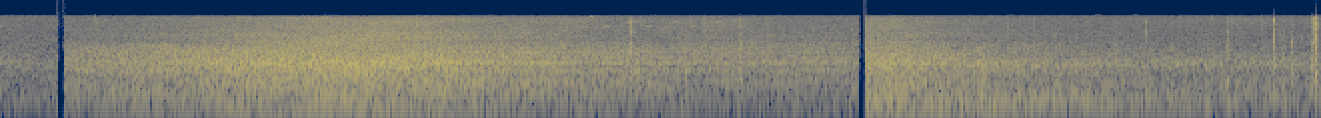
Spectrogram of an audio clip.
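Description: Car traffic passing on a road: one car swells to its loudest about two seconds in and fades away. After a brief dropout about five seconds in, the tyre and engine noise starts loud again and fades.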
